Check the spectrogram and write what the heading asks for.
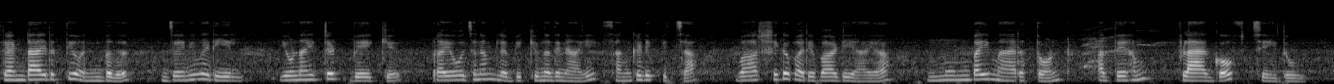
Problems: constant background noise, low volume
